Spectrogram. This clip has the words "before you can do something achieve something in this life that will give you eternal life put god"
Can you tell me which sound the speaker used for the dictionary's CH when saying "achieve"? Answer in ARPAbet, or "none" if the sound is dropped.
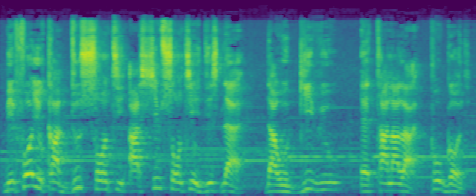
SH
